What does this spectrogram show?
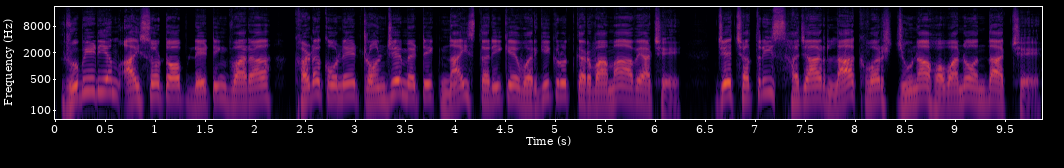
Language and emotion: Gujarati, neutral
